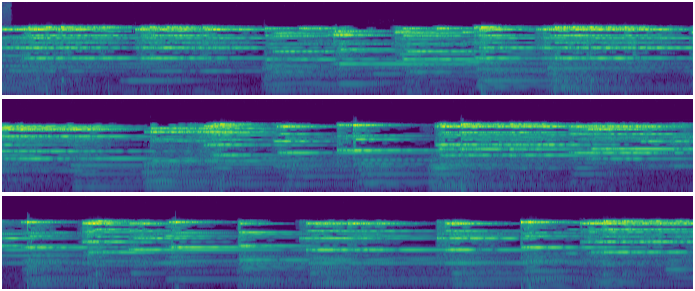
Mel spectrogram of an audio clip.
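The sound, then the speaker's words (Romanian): Small handbells ring one after another in a steady, melodic sequence, their clear bright tones overlapping and fading, played by schoolchildren in a class lesson, each pupil ringing one bell in turn while watching the board and their teacher, with no talking over them. “La o altă oră, fiecare dintre elevi are un clopoțel. Cu ochii la tablă și la profesoara lor, sună clopoței după cum le vine rândul.”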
